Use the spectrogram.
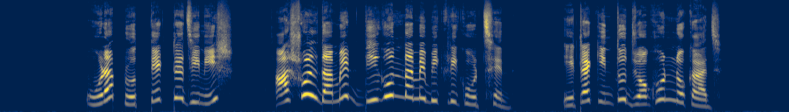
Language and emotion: Bengali, disgusted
